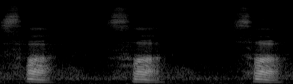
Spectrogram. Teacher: দুই দাঁতের আগা থেকে নরম ভাবে উচ্চারণ হবে আমি আরেকবার বলছি জিহ্বার আগা উপরের মাঝখানের দুই দাঁতের আঘাত থেকে নরম ভাবে আদায় হবে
